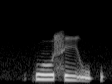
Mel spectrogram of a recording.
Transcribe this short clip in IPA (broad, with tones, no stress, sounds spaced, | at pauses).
k w u˧ s ḭ˧˨ w ʔ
